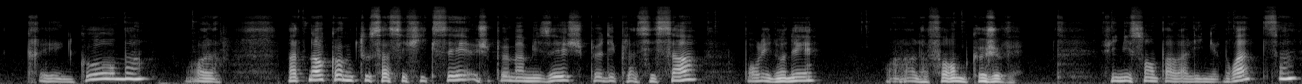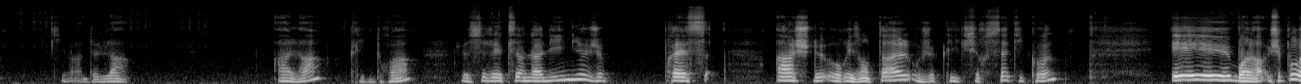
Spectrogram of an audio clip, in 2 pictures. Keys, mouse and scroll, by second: 0.5-7.0 drag, 7.4-10.3 drag, 11.9 click, 13.8 click, 15.6-19.3 drag, 22.9 h.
